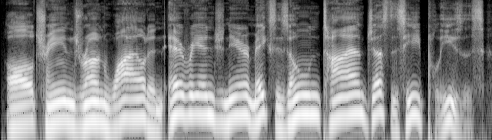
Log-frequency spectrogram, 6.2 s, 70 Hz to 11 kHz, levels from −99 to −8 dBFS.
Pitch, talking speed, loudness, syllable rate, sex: 140 Hz, 145 wpm, -16 LUFS, 3.6 syllables/s, male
